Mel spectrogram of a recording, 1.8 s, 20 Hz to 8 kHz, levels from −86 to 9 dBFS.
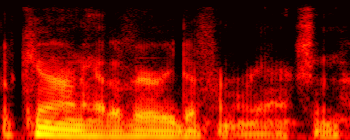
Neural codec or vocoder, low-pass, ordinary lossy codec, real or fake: codec, 16 kHz, 4 kbps, X-Codec, HuBERT features, trained on general audio; 7.2 kHz; Opus, 24 kbps; fake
